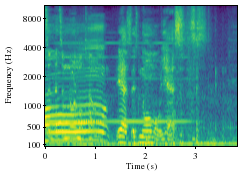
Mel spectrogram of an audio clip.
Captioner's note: tone sounding; some chuckling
